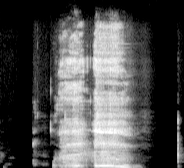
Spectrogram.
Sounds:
Throat clearing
